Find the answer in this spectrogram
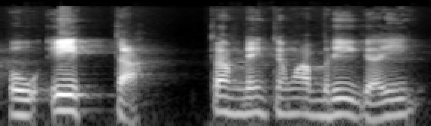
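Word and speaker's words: ἦτα: não é H tá ele tem som de E então Eta ou Eta também tem uma briga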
